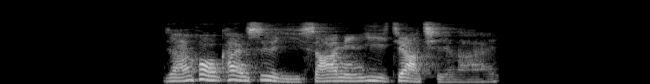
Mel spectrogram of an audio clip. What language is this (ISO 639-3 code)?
zho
